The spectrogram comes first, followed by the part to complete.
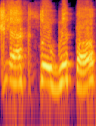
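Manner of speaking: very high, exaggerated put-on London policeman accent. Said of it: "he literally does that kind of accent".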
